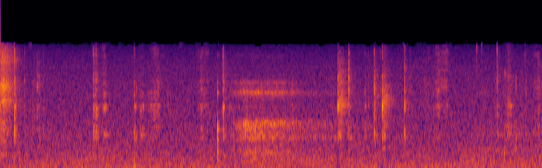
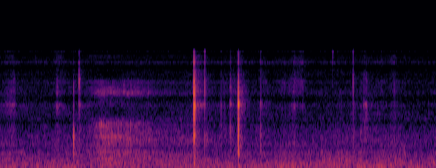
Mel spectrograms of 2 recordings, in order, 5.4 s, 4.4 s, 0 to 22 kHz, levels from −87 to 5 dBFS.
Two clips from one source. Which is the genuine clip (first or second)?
first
